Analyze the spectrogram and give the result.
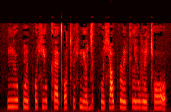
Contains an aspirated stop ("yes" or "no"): yes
